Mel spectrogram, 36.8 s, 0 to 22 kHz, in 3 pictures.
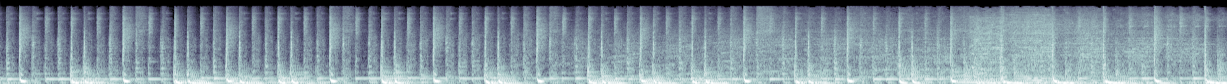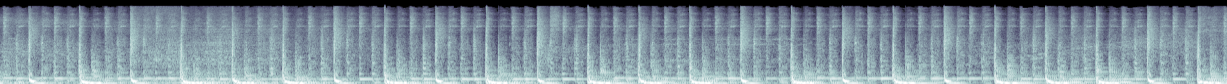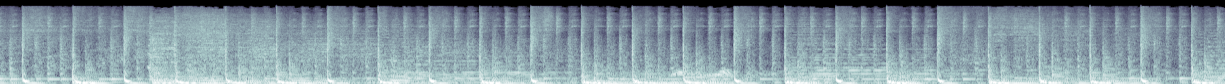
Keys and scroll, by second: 6.6 ctrl+z, 14.9 ctrl+z, 24.2 ctrl+z, 24.5 ctrl+z, 30.4 ctrl+z, 32.2 ctrl+z, 32.7 space.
